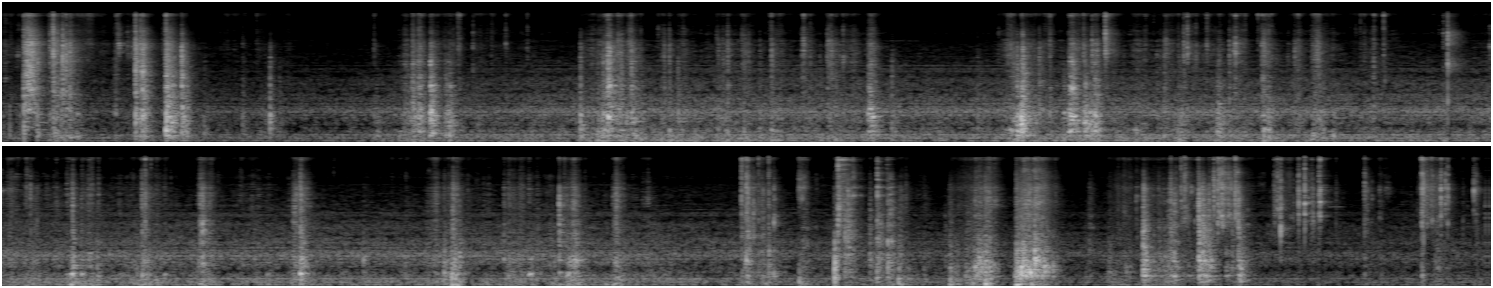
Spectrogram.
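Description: Pointed scissors snipping and scraping at a printer's plastic casing to enlarge a hole: irregular sharp clicks and crunches, some much louder than others, with short pauses between bursts.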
